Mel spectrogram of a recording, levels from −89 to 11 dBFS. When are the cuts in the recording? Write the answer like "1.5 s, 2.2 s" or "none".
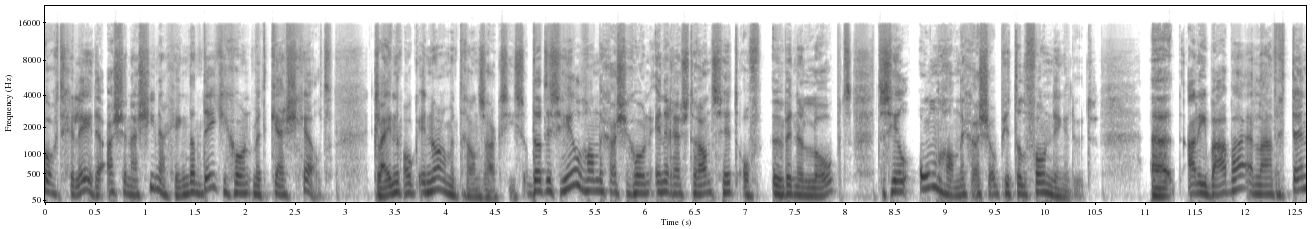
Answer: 2.1 s, 3.6 s, 7.4 s, 11.3 s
